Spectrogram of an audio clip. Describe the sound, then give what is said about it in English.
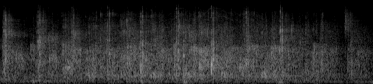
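Sustained applause from a group during a church service, clapping for God who calls people into ministry, many hands clapping in a dense, steady patter at fairly constant loudness throughout, easing slightly at the very end, with no one speaking over it. “And, and I'm clapping f- for God who still calls people into ministry.”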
